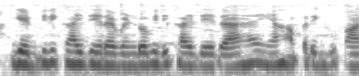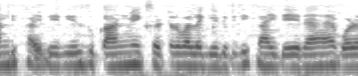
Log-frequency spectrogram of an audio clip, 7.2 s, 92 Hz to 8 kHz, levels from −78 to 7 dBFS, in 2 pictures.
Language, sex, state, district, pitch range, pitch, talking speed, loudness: Hindi, female, Rajasthan, Nagaur, 170-190 Hz, 180 Hz, 260 wpm, -28 LUFS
